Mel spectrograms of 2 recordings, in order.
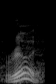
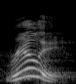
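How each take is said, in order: First: It sounds flat and expressionless. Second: It sounds excited and delighted.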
